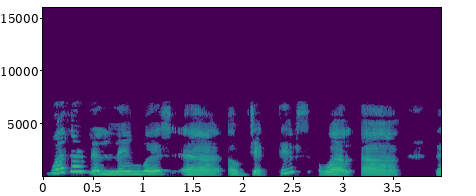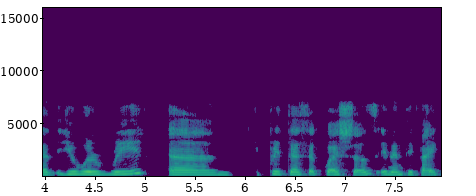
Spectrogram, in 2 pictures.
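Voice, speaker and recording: A woman's voice: medium pitch, lively intonation, measured pace, darkish tone. A middle-aged woman from Peru with a Spanish accent, teaching a recorded slide lesson in hesitant, simple phrases with repeated words. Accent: Peruvian Spanish. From Lima, Peru. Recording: slightly muffled, dull audio.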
